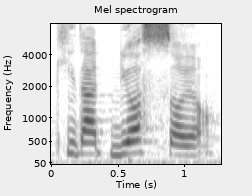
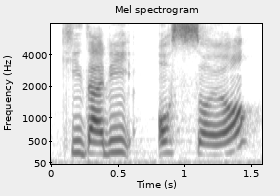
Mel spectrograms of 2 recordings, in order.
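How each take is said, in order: First: The vowels i and eo merge into one syllable. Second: The vowels i and eo are separate syllables.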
